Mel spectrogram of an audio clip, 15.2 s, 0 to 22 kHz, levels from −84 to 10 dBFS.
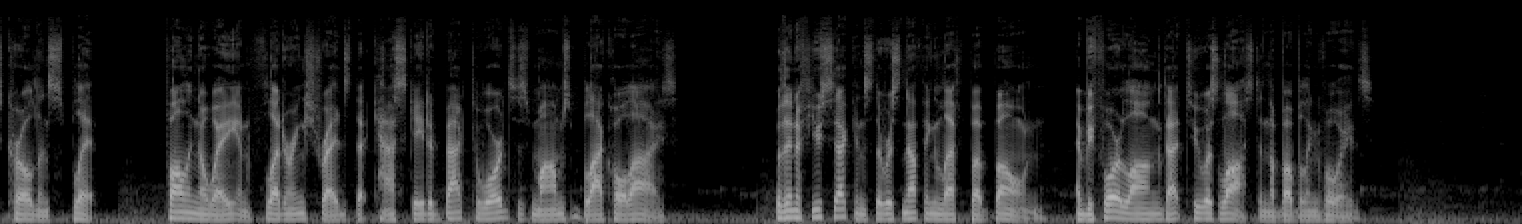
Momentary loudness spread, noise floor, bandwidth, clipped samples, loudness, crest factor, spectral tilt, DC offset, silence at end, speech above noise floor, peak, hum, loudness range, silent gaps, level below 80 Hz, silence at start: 9 LU; -57 dBFS; 16.5 kHz; under 0.1%; -27 LUFS; 22 dB; -6 dB/octave; under 0.1%; 0.85 s; 30 dB; -6 dBFS; none; 2 LU; none; -46 dBFS; 0 s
